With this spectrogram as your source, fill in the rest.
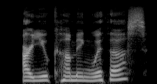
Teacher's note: Rising tone for question.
